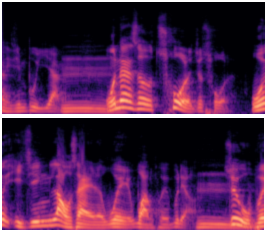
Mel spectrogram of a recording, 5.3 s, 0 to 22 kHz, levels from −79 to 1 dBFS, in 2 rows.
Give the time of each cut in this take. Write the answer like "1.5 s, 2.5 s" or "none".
2.4 s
